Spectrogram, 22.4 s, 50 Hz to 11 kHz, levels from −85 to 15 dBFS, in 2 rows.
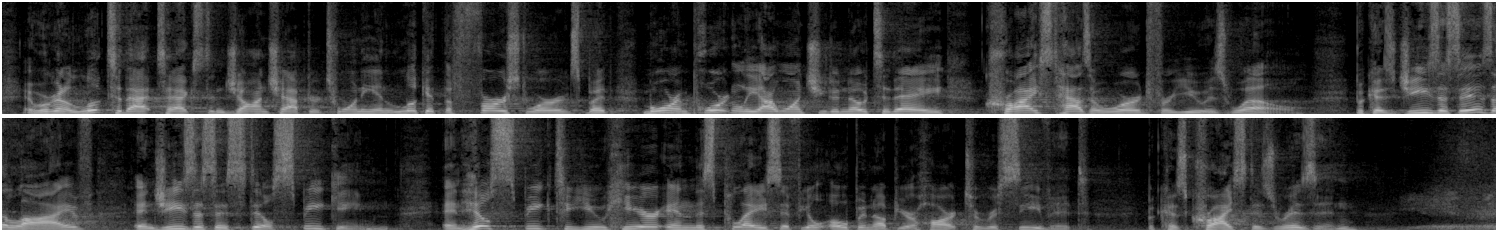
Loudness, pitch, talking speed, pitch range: -23 LUFS, 170 Hz, 175 wpm, 150-195 Hz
